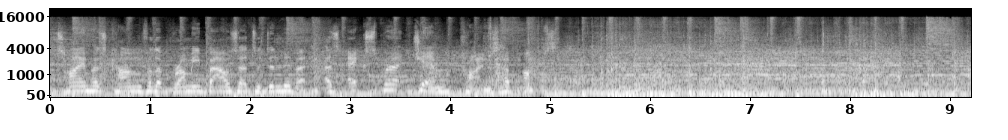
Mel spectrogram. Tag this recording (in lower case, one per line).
speech
music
